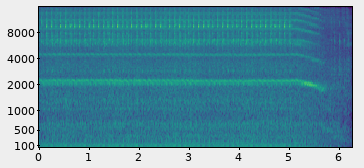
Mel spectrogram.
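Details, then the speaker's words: Volkswagen, about a month after rebuild, rough idle: uneven ticking about three per second under a steady high whistle that smooths and fades when carb cleaner is sprayed at the intake manifold; intake base gasket vacuum leak. "There it is. See how it smooths out as I spray it? So that intake base gasket is leaking."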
